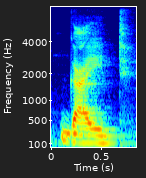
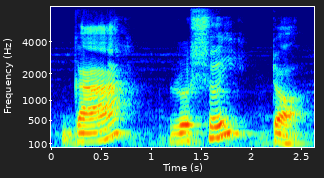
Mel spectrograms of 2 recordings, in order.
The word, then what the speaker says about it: গাইট: Number one হচ্ছে গাইড। এটা কিন্তু ড না। এই যে ডটা না। এটা হচ্ছে কি? ট। তাহলে এ উচ্চারণ কি হলো? গা রসই ট। গাইড।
